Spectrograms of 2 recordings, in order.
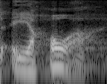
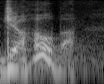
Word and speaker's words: Yahuwah: The word is pronounceable. In Hebrew, it's Yahuwah, or Yahuwah. And the German translations pronounce it Jehovah. So they have just taken it and turned it into one of the Western languages that are non-Semitic.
